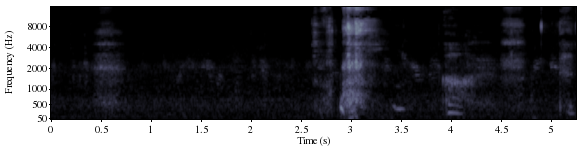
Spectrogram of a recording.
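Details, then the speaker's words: Woman deliberately trying to fake a cute-sounding sneeze: a soft, forced sneeze-like burst with a sharp breath, then small voiced attempts; simulated sneezing. "I'm trying to sneeze. Oh. I'm trying to make them sound all cutesy and I don't know, I can't do it right. They still sound like my regular ones."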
